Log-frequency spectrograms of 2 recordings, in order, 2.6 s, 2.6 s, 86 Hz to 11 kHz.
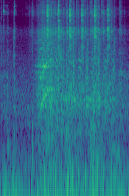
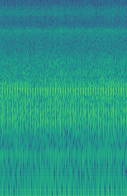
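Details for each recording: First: Homelite 389cc generator, carburetor previously cleaned years ago, now leaking carb; pull-start cranking on choke with fuel on gives brief sputters but no steady firing, hard starting. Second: Homelite 5,000 W generator, 389cc 13 hp engine (owner thinks Tecumseh), owned about 8 years, started with choke after carburetor leak fix for hard starting; steady even beat with constant tone for about eight seconds, then winds down; running smoothly, normal idle.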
